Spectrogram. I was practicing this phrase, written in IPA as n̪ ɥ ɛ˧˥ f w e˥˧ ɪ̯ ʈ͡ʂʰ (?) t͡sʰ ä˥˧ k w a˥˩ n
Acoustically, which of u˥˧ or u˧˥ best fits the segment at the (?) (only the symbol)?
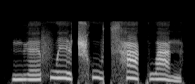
u˥˧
